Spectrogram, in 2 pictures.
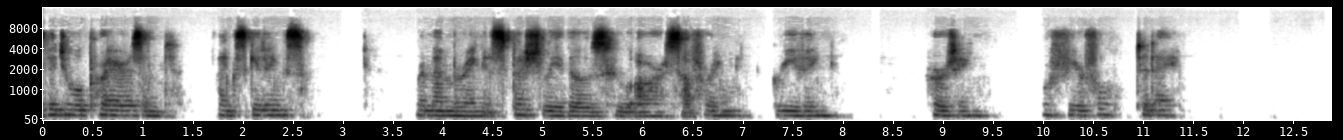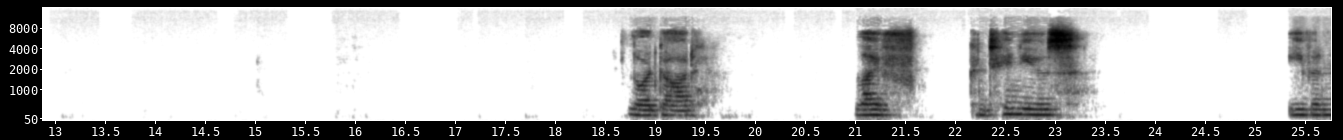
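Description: An older woman speaks warmly and calmly over an online call, with pauses.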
